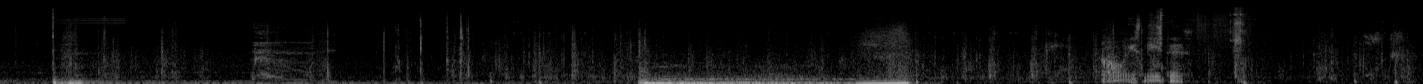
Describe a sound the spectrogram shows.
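Footsteps crunch on dry dirt and gravel.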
